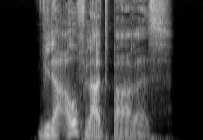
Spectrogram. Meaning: strong/mixed nominative/accusative neuter singular of wiederaufladbar
- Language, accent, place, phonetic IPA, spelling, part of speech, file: German, Germany, Berlin, [viːdɐˈʔaʊ̯flaːtbaːʁəs], wiederaufladbares, adjective, De-wiederaufladbares.ogg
